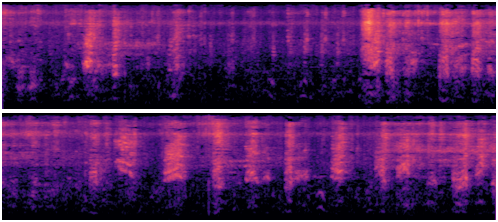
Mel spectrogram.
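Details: Little egret young in nest three: a sudden loud squawk, then a string of rhythmic, raspy pulsed calls roughly every half second, over soft background hiss.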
